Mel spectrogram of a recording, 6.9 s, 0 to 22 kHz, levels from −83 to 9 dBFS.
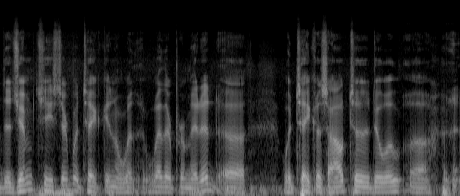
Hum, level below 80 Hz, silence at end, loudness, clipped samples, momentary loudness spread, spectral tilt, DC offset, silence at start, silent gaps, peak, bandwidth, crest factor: none; -38 dBFS; 0 s; -29 LUFS; under 0.1%; 8 LU; -5 dB/octave; under 0.1%; 0 s; none; -8 dBFS; 15 kHz; 20 dB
